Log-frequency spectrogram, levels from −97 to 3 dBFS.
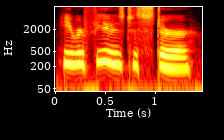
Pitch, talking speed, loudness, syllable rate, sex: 215 Hz, 165 wpm, -13 LUFS, 4.6 syllables/s, female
